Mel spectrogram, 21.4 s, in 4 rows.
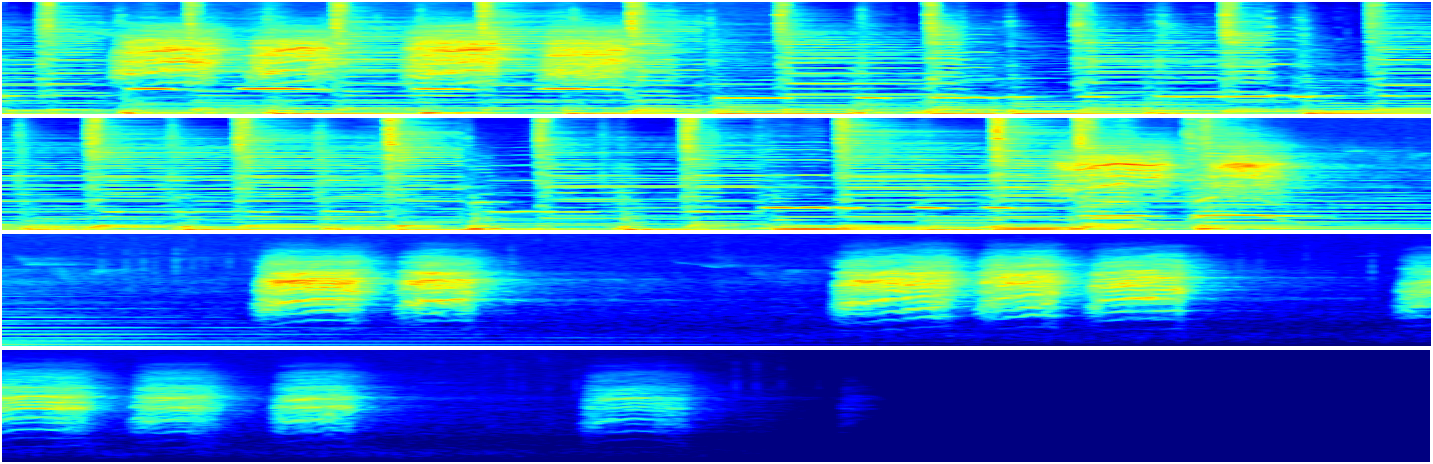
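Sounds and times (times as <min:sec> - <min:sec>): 
instrumental music: 0:00.0 - 0:11.6.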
